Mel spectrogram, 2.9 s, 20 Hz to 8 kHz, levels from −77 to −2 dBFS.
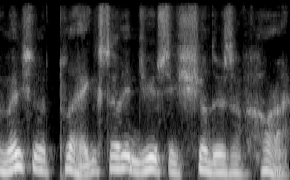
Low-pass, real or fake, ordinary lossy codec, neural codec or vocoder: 7.2 kHz; fake; AAC, 48 kbps; codec, 24 kHz, 0.9 kbps, WavTokenizer, medium speech release version 2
